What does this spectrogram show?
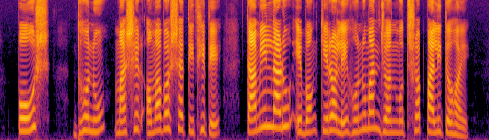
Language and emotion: Bengali, neutral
